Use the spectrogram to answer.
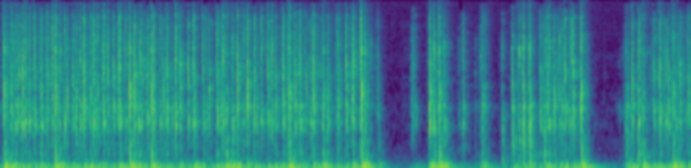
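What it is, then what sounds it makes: Plastic mechanical keyboard. A compact white Ducky Miya Pro mechanical keyboard with white plastic keycaps and Cherry MX Red switches is typed on continuously with the fingertips of both hands. A rapid, dense stream of bright plastic clacks rides over a low thudding base. The typing pauses briefly twice near the end before resuming.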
